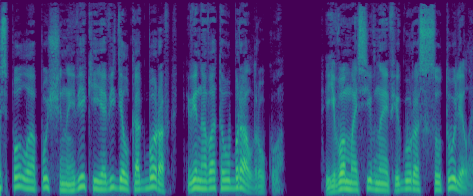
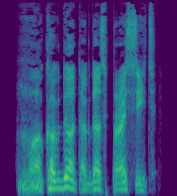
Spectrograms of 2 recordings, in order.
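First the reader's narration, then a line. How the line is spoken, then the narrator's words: Quiet sheepish bass. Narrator (Russian): пробасил он тихо, словно нашкодивший медведь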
